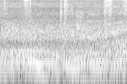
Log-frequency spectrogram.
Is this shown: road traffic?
yes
